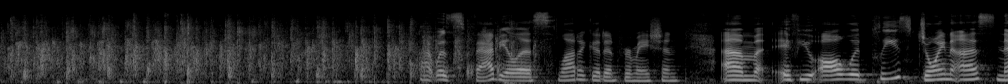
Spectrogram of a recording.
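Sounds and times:
crowd applauding a panel: 0.0 - 5.4
speech: 4.2 - 10.0.

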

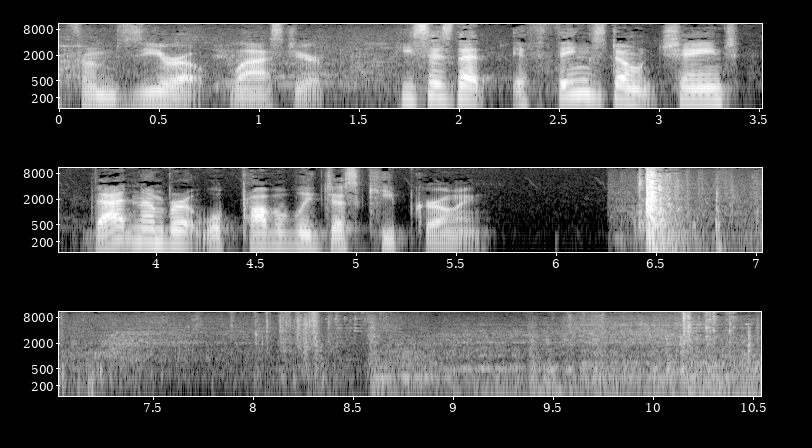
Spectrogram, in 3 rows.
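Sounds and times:
speech: 0.1 - 5.7
car engine starting up: 8.3 - 10.5.

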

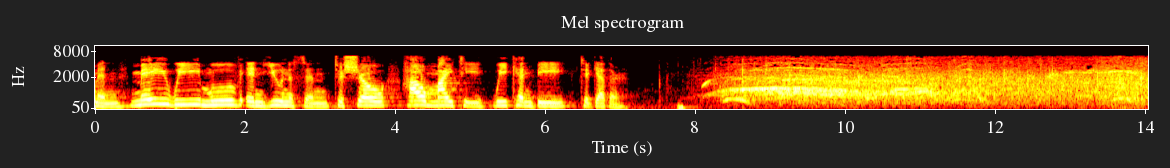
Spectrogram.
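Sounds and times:
speech: 0.0 - 7.1
scattered cheers and whoops: 8.0 - 14.0
standing ovation applause from large audience: 8.0 - 14.0.

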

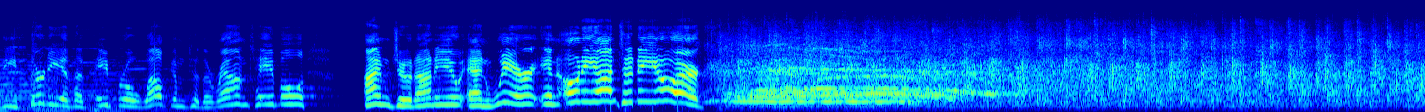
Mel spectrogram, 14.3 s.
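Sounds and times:
speech: 0.6 - 8.8
audience at a live radio panel show in Oneonta applauding: 7.0 - 14.2.

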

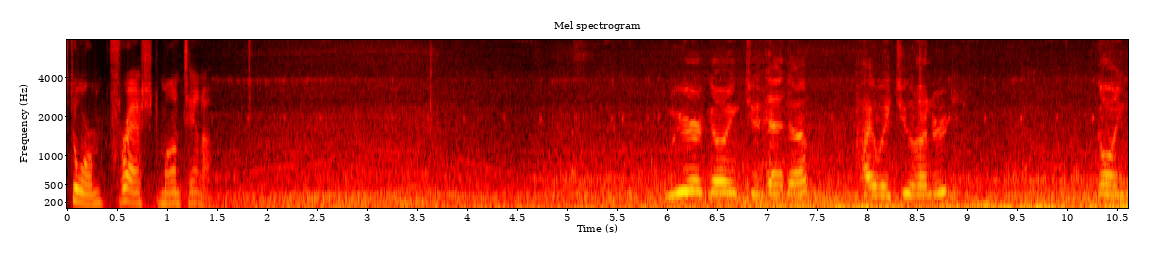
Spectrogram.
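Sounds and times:
speech: 0.0 - 1.6, 6.0 - 9.0, 10.3 - 10.6
Montana Department of Transportation snowplow engine purring: 0.7 - 10.6.

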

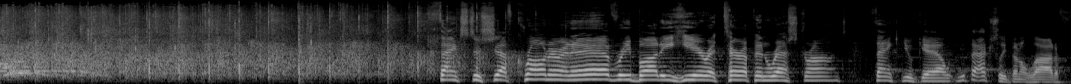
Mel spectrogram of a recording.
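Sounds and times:
studio audience clapping at Terrapin Restaurant: 0.0 - 6.0
speech: 4.4 - 10.7.

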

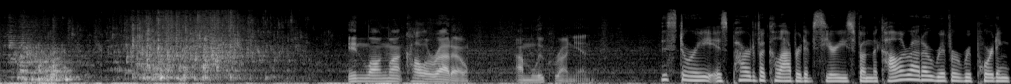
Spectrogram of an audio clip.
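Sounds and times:
new toilet flushing: 0.0 - 3.2
speech: 3.5 - 10.0.

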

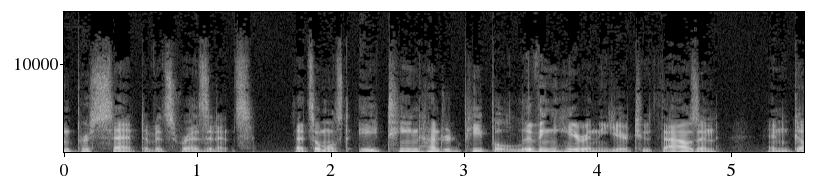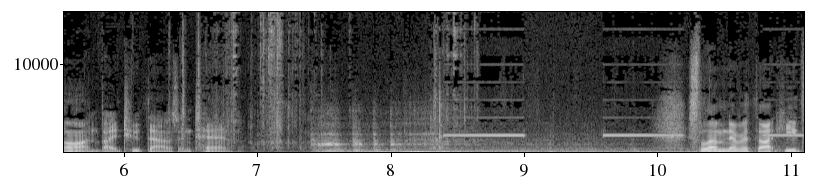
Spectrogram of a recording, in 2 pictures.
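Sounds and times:
speech: 0.0 - 8.0, 10.0 - 11.0
road rumble: 6.3 - 11.0
car engine hum driving down Route 28 on Cape Cod: 6.5 - 11.0.

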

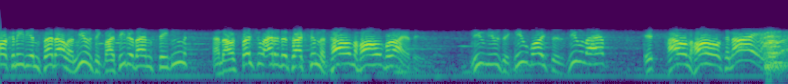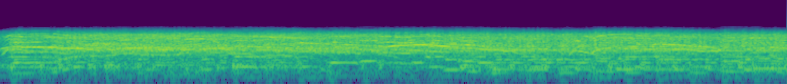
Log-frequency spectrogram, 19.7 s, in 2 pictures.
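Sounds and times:
speech: 0.0 - 11.0
crowd cheering: 9.5 - 19.6.

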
